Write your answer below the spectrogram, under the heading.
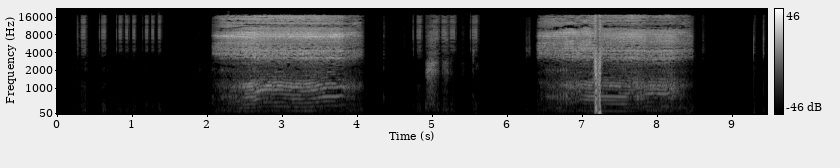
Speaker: My roommate snored. Hey, don't you know how to snore this quiet? It's like he choked himself.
